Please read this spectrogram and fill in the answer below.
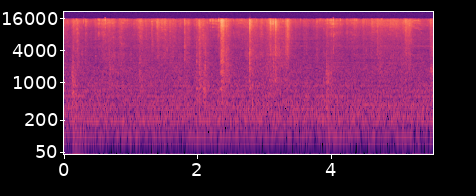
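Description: Knife slicing through a roasted duck breast on a plastic cutting board: faint, irregular scrapes and light taps of the blade on the board, over a steady low hum.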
